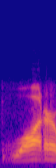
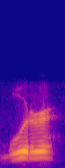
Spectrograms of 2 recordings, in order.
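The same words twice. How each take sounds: First: Said in the usual way. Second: Philadelphia water said like wooder, rounded oo, flapped d; Philly local saying water as wooder; Philadelphia accent. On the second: Shown as a demonstration. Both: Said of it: "We have this we call water".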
